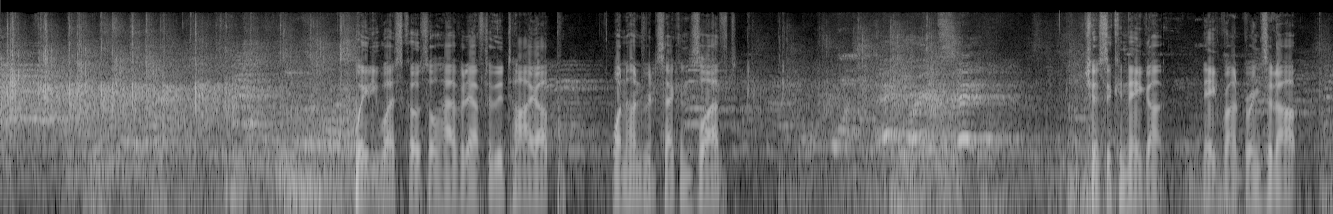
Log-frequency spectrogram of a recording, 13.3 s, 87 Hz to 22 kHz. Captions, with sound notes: (crowd clapping) Lady West Coast will have it after the tie up. 100 seconds left. (people shouting in the crowd) Jessica Negron brings it up.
